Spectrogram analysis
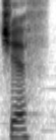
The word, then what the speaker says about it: GIF: It is not with a hard G. I know. Yes. It's so. First of all, it's called GIF by the creator who is now dead.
